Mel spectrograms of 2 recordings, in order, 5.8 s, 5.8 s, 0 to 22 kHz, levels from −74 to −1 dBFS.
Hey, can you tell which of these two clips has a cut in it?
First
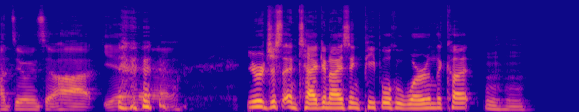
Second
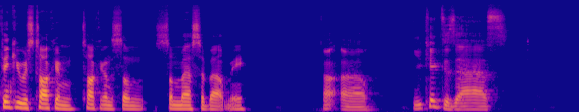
first; 1 cut; at 1.0 s

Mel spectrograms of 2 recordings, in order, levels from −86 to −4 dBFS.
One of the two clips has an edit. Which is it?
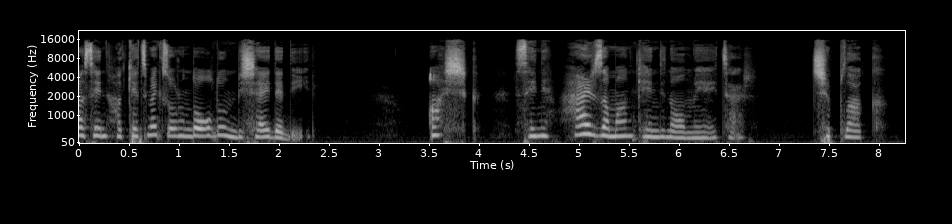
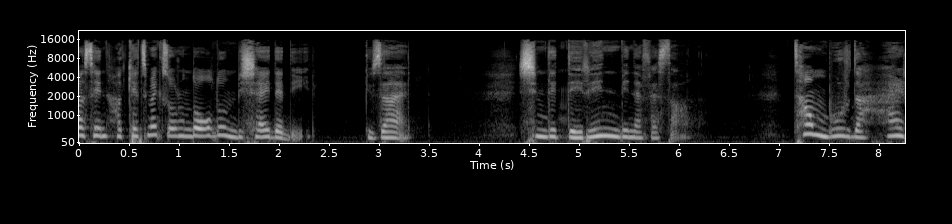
second; 1 cut; at 2.7 s

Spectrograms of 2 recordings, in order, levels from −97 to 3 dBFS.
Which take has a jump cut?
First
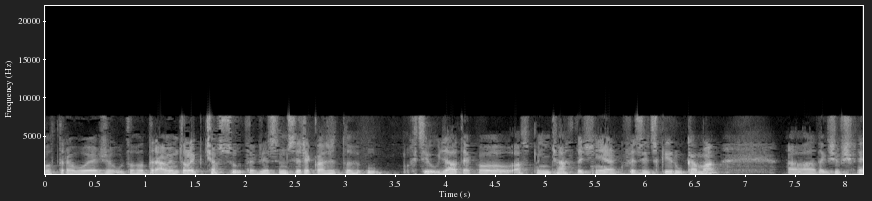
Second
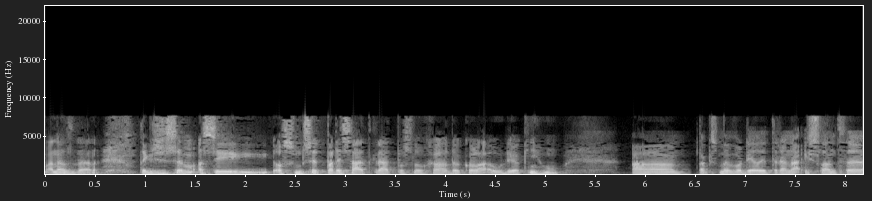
second; 1 cut; at 6.5 s

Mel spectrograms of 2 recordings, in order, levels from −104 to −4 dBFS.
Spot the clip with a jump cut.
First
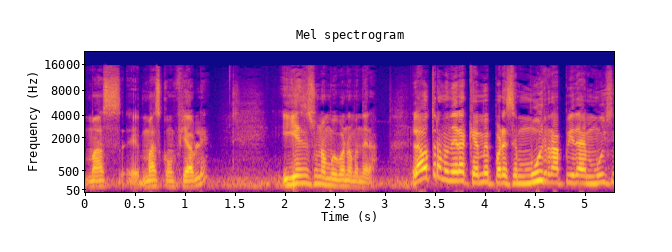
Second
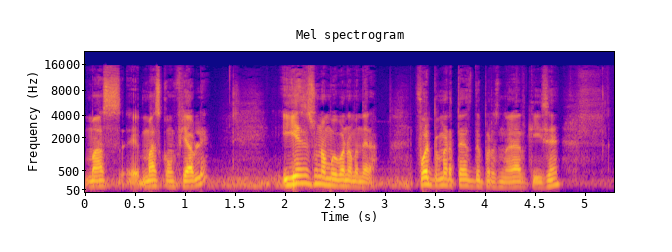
second; 1 cut; at 3.2 s

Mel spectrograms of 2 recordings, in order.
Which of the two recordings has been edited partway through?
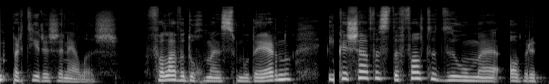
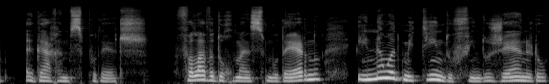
first; 2 cuts; at 1.3 s, 3.3 s

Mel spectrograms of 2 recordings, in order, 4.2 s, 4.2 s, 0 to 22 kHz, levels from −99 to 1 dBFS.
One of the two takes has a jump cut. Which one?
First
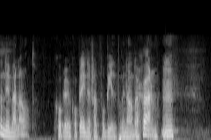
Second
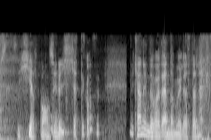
second; 1 cut; at 2.5 s

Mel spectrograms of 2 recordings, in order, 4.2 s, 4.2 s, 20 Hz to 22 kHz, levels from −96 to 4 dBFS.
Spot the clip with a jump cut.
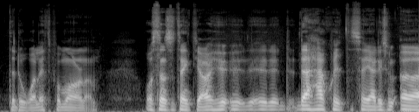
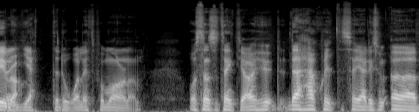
second; 1 cut; at 2.7 s

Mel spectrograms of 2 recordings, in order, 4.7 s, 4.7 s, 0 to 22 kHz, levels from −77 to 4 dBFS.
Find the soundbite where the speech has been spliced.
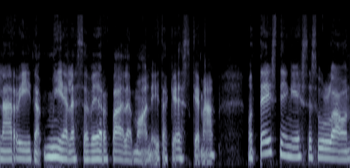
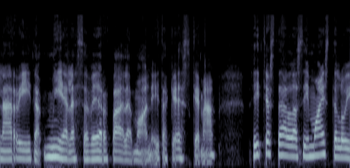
second; 1 cut; at 3.3 s

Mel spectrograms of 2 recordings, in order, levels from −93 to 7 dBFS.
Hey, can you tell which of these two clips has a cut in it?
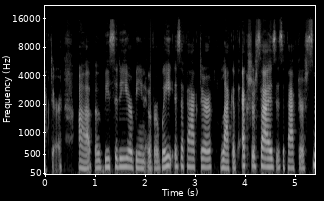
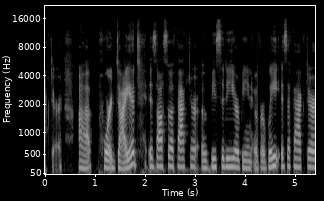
first; 2 cuts; at 1.0 s, 3.4 s

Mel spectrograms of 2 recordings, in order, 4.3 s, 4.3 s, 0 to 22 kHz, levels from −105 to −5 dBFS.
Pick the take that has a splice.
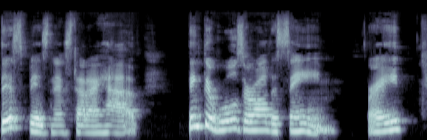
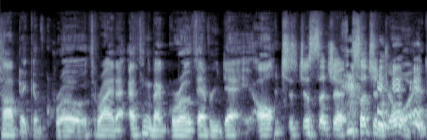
second; 1 cut; at 2.7 s

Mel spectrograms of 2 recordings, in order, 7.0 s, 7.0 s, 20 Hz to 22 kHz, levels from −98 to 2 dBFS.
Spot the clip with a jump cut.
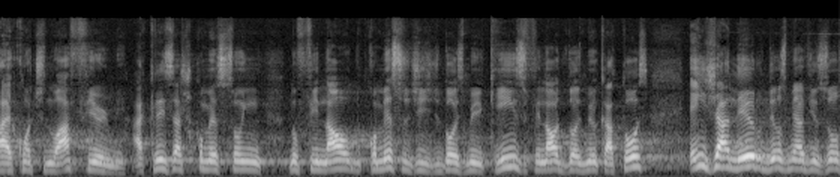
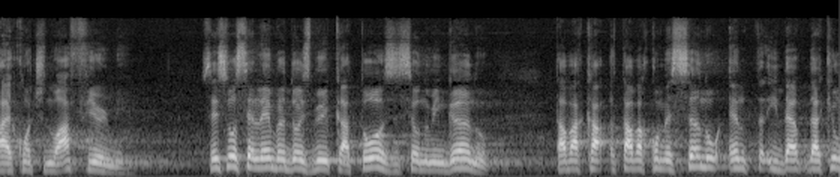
first; 1 cut; at 1.0 s

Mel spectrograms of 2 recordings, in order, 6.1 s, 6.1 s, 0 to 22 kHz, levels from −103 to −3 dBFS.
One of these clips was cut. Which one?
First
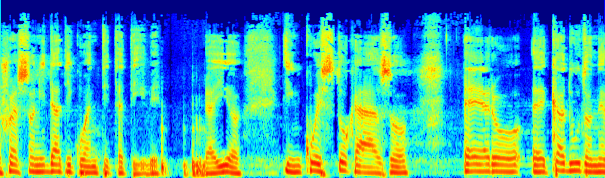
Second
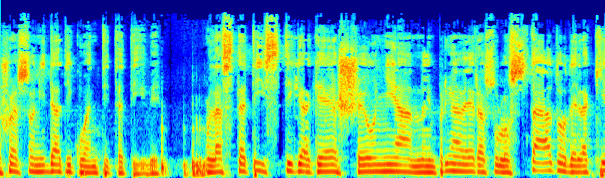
first; 1 cut; at 2.1 s

